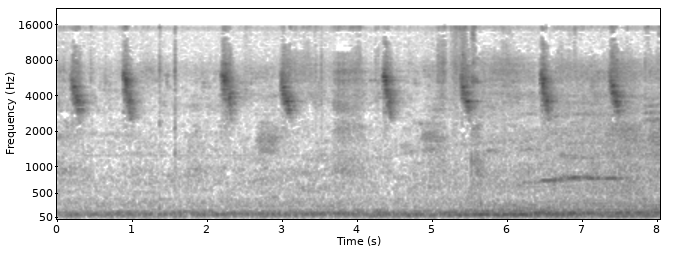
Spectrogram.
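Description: A bird chirping over and over: short, high chirps that fall in pitch, about one a second and often in pairs, over a steady low hum.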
